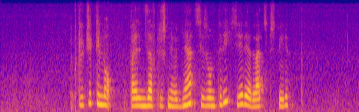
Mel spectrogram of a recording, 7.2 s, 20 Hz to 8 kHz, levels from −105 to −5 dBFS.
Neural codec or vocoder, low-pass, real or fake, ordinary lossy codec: codec, 16 kHz in and 24 kHz out, 0.6 kbps, FocalCodec, streaming, 2048 codes; 7.2 kHz; fake; Opus, 24 kbps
